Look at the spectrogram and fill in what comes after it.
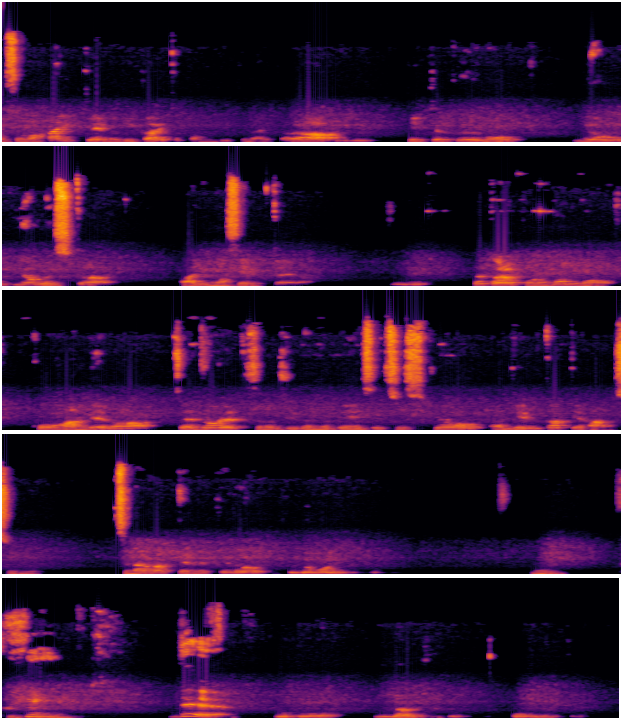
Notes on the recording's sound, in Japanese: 音声が悪くてすみません。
